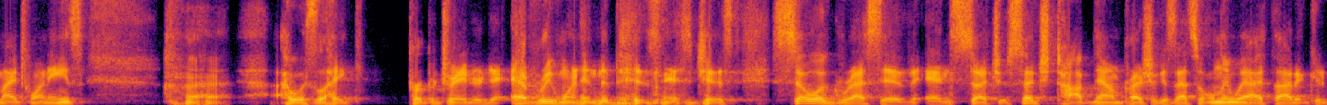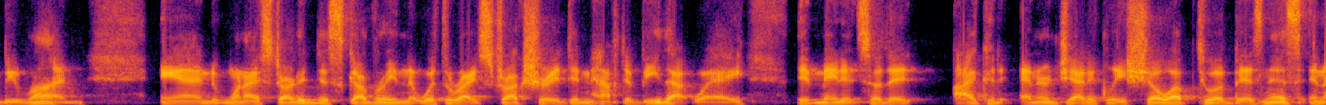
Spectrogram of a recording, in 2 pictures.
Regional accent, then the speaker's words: Southern California, United States; born or raised there; also born or lived in Mexico City, Mexico

